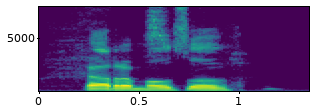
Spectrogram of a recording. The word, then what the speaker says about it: Karamazov: Karamazov. – So you didn't roll it? – I did, a little bit.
